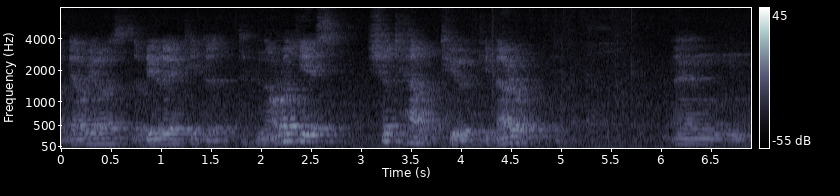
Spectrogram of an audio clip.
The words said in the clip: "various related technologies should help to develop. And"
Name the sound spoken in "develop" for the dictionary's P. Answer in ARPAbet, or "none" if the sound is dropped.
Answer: none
